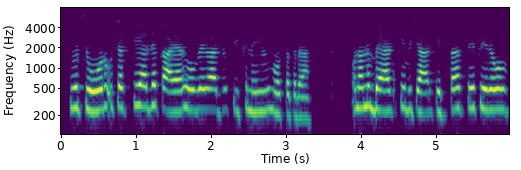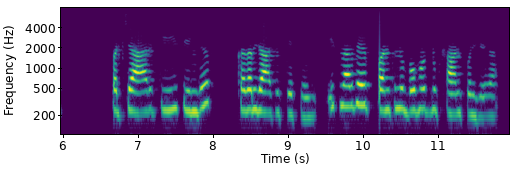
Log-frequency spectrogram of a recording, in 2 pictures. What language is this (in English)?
Punjabi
